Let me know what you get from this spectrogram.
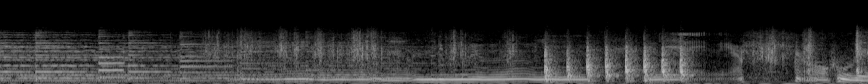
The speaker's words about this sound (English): Don't you open the door? Maybe you'll find out, Chester. I never heard of nobody knocking on this door before.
